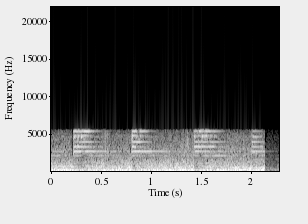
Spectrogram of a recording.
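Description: Passenger train running at a level crossing: steady rail and engine noise with a low hum. A high-pitched tone pulses three times over it, about every 0.6 s.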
